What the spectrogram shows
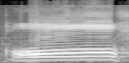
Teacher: ये फ इस तरीके से कौफ बड़ा वाला कौफ जबान की जड़ जबान की जड़ और उसके बराबर जो ऊपर का तालु है यह तालु कहलाता है। जबान की जड़ और उसके बराबर ऊपर का तालु यहां से कौफ अदा होगा। कौफ जबान की जड़ को अपनी जगह रखेंगे।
